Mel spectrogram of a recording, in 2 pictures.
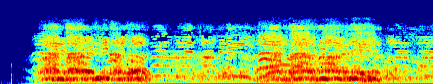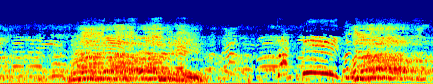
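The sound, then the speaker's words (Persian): A large crowd of protesters in the city of Khash, Sistan and Baluchestan, Iran, shouts and chants during clashes, many raised voices overlapping in a loud, continuous roar with surges of higher-pitched yelling throughout. “گزارش‌ها و ویدیوهای منتشر شده در شبکه‌های اجتماعی از اعتراضات و درگیری‌هایی در شهر خاشنیز حکایت دارد.”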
